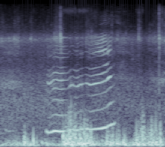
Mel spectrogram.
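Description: A high, drawn-out call about a second long, rising slowly in pitch, from a woman's voice calling to a stray dog. Under it are irregular scuffing footsteps on dry, weedy ground.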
